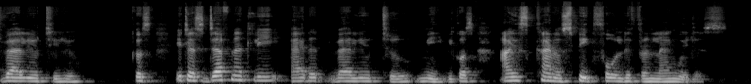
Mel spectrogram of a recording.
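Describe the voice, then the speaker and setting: With a non-native accent, a woman speaks at a moderate pace in a very deep, low pitch. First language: not English. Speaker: guest on talk show. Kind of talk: casual chat. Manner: halting.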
